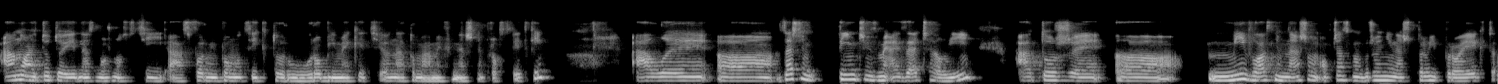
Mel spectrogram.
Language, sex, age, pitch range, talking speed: Slovak, female, 20-39, 155-180 Hz, 160 wpm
